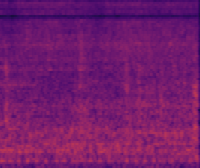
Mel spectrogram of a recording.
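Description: Steady rustling of cloth rubbing against the microphone of a handheld camera.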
